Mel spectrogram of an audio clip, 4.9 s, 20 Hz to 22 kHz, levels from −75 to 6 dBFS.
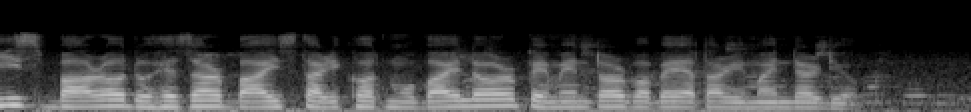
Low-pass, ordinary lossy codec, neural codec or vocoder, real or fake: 7.2 kHz; none; none; real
